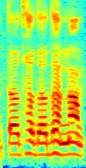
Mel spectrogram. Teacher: दंतव्य उसको बोलते हैं जो दांत से बोला जाता है, मतलब दांत टच होता है जीभ के साथ, मतलब वो होता है त से, त थ द ध न।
